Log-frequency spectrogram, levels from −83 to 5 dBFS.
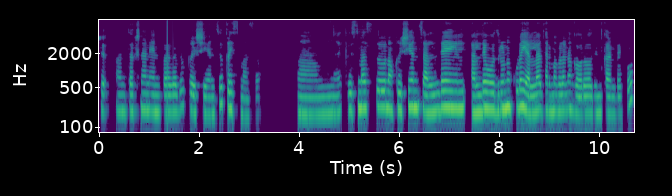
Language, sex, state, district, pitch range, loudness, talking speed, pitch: Kannada, female, Karnataka, Chamarajanagar, 180-215 Hz, -24 LUFS, 100 wpm, 195 Hz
